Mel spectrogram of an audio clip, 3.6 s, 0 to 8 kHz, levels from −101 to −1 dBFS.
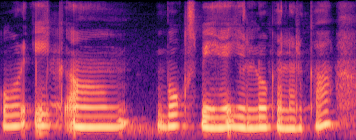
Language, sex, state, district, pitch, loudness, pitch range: Hindi, female, Arunachal Pradesh, Papum Pare, 190 Hz, -15 LUFS, 180-210 Hz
